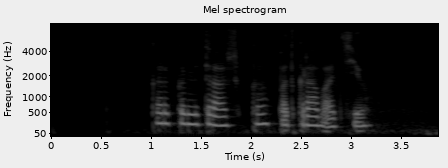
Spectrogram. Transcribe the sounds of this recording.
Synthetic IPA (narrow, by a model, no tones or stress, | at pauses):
kɐrkəmʲɪt̪ɾaʂkəpɐt̪kɾava̰t͡sʲjʊ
